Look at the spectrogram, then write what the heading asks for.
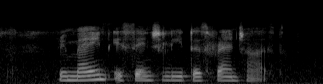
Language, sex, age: English, female, 20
